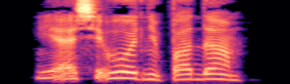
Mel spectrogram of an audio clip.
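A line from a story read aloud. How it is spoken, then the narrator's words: Dejected voice. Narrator (Russian): упавшим голосом сказал Валька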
